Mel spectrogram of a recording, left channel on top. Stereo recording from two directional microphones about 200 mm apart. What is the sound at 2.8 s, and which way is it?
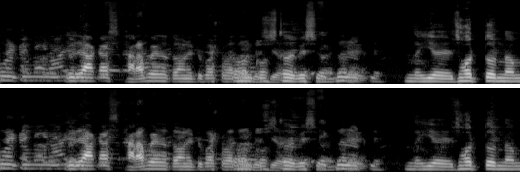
Speech, 25° left (ahead or behind).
